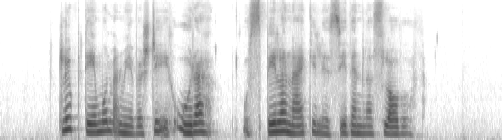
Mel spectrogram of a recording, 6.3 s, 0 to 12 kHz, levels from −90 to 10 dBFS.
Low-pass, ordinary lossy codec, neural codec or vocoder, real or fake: none; none; codec, 24 kHz, 0.9 kbps, WavTokenizer, small release; fake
